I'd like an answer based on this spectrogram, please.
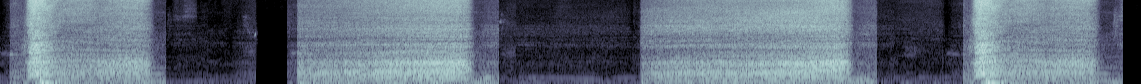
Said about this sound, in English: It's air being pushed over that glottis. So we're going to listen to here the sound of a cobra hissing. And that's all the sound from the glottis. And it's this weird growly sound.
